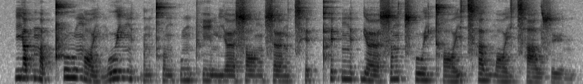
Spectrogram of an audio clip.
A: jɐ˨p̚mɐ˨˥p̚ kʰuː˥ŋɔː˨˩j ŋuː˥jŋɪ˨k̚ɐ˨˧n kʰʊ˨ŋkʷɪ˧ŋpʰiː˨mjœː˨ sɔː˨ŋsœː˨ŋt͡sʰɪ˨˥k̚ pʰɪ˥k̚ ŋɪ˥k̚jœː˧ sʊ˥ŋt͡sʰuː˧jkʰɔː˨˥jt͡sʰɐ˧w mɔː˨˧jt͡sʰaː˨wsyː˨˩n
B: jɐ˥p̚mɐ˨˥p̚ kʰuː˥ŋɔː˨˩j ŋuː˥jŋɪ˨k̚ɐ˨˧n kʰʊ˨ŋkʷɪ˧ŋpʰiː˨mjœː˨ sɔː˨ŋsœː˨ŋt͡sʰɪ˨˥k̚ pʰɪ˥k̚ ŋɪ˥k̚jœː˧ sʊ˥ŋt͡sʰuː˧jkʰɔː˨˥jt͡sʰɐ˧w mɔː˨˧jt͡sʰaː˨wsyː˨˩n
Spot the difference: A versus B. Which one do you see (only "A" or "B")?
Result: B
